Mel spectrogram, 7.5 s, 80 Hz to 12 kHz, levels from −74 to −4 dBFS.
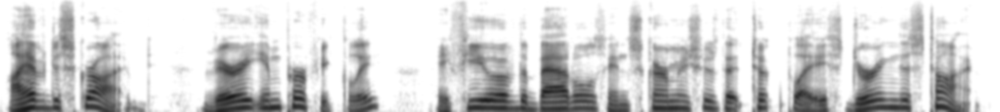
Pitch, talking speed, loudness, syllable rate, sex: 150 Hz, 145 wpm, -20 LUFS, 4.4 syllables/s, male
